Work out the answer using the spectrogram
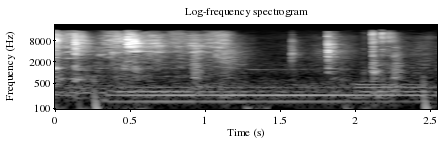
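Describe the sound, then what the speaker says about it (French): A whisk scraping and clinking against a pan while stirring a flour mixture for vegan bouchées à la reine, quick metallic taps and swishes repeating in an uneven rhythm, close and moderately quiet. "on vient fouetter et mélanger sans s'arrêter pour dissoudre les petits paquets de farine"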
